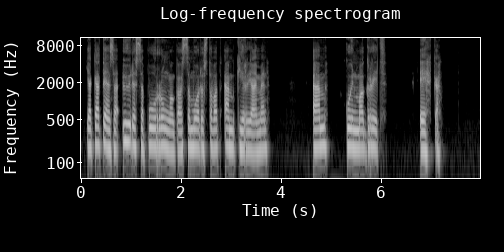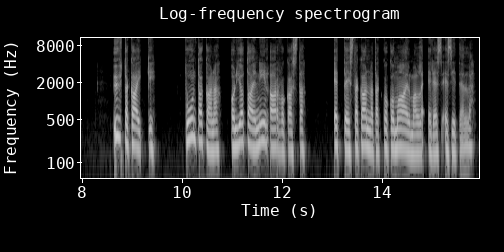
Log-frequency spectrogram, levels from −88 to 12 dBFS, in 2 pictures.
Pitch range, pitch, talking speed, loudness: 155-180 Hz, 170 Hz, 100 wpm, -20 LUFS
